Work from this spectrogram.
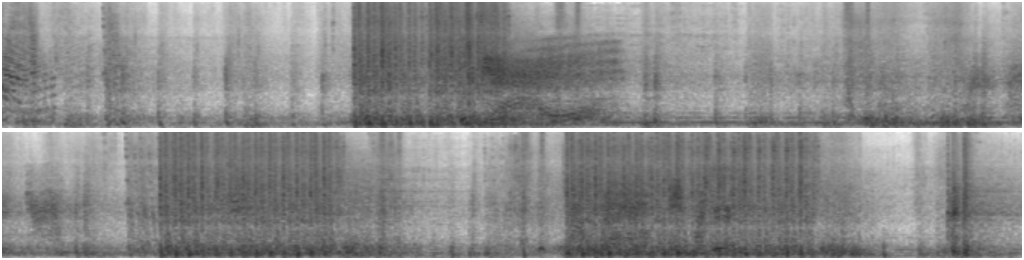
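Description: Sustained automatic primary-weapon gunfire from the video game Warframe, loud and close, coming in dense bursts separated by shorter lulls, with no voices over it.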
